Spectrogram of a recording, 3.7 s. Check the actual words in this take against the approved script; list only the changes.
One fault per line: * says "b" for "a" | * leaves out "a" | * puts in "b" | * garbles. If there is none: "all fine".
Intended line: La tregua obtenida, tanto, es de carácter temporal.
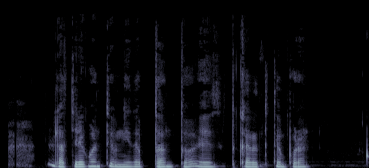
all fine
